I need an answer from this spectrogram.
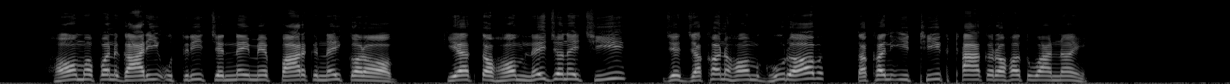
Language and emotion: Maithili, fearful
